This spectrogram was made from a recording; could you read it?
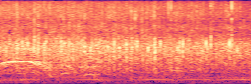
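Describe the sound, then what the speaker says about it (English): Convention crowd at an Enagic global event bursts into loud, continuous applause, with scattered voices and cheering mixed into the clapping throughout. "So please give Enagic some big applause."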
